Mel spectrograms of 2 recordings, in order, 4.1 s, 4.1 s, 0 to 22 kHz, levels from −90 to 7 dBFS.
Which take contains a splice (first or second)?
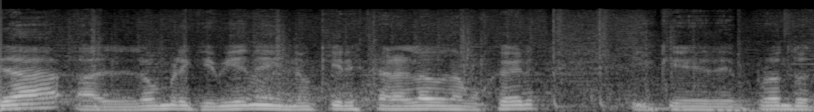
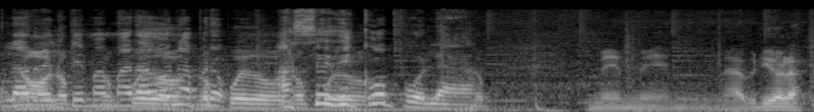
second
